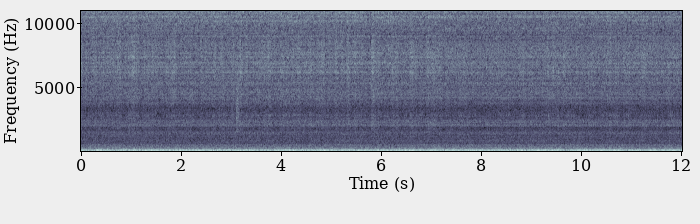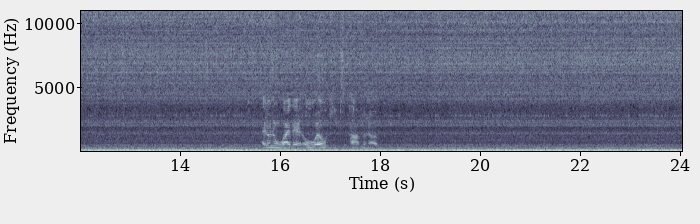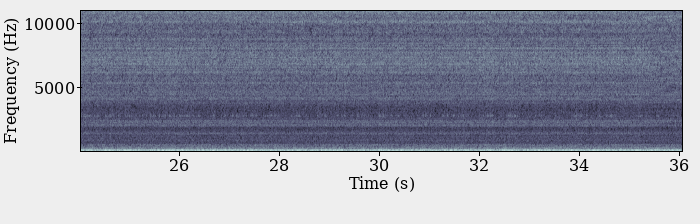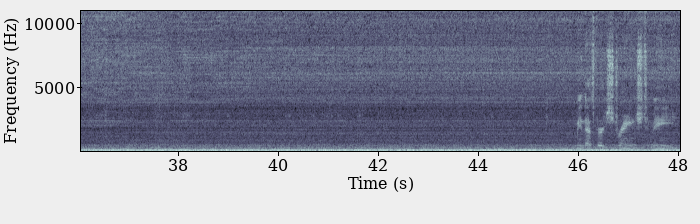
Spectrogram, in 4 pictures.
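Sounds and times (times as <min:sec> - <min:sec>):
oil burner rumbling: 0:00.0 - 0:48.0.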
